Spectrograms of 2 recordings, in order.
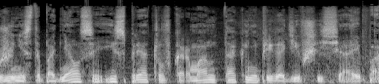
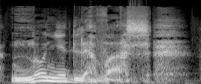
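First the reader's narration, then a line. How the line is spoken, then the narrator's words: Laughing. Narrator (Russian): рассмеялся Бен Ладен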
